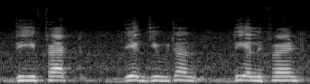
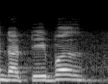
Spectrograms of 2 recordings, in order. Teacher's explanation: अगर vowel sound आएगा तो डी पढ़ेंगे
